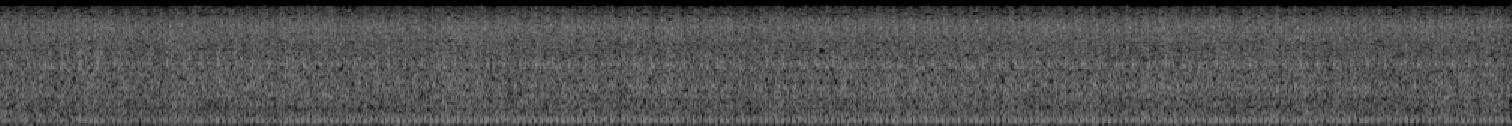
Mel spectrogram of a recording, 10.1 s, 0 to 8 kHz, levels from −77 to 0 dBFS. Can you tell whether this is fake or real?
fake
